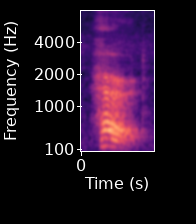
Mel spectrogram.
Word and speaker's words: heard: main difference is hurt heard hurt herd hurt is shorter heard is longer the ER sound is stressed over here hurt her hurt her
